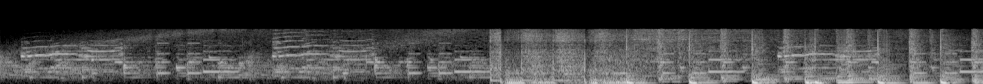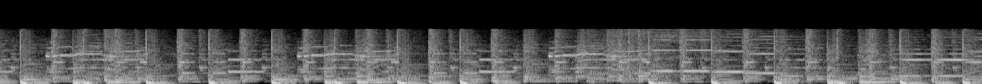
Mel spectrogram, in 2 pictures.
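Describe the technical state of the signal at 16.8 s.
The signal at 16.8 s is intact, with no audible fault at that moment.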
